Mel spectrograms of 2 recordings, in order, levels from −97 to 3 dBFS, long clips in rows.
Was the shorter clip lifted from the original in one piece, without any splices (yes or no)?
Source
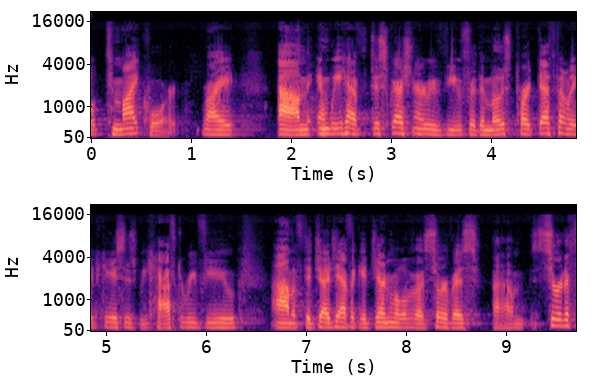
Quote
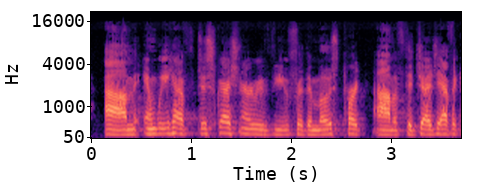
no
